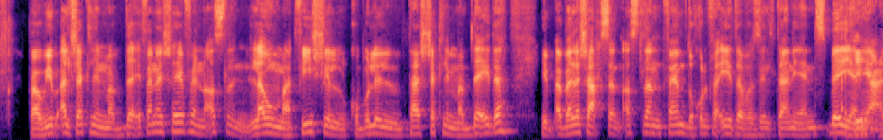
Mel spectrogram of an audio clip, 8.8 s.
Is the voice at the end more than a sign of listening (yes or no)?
no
